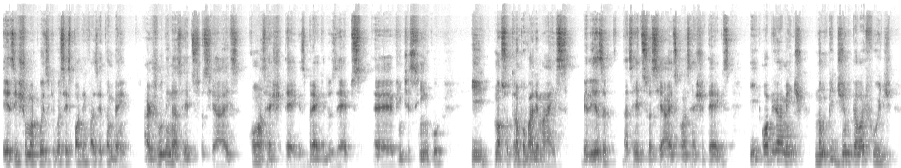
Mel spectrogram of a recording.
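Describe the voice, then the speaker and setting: A young man with a cold speaks in earnest, plain-spoken phrases full of small fillers. His voice sits very low. The room around him is echoey. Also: normal speed, a little mellow. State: sick with a cold, coughing. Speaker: delivery worker organizer, guest. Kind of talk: casual live interview.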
